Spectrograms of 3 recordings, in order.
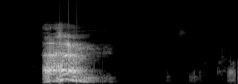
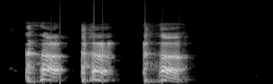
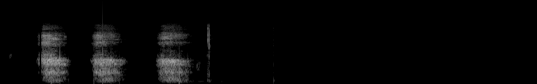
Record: cough_length: 2.4 s
cough_amplitude: 28014
cough_signal_mean_std_ratio: 0.35
three_cough_length: 2.7 s
three_cough_amplitude: 28295
three_cough_signal_mean_std_ratio: 0.48
exhalation_length: 5.4 s
exhalation_amplitude: 6008
exhalation_signal_mean_std_ratio: 0.31
survey_phase: alpha (2021-03-01 to 2021-08-12)
age: 45-64
gender: Male
wearing_mask: 'No'
symptom_cough_any: true
symptom_shortness_of_breath: true
symptom_fatigue: true
symptom_headache: true
symptom_change_to_sense_of_smell_or_taste: true
symptom_loss_of_taste: true
smoker_status: Current smoker (1 to 10 cigarettes per day)
respiratory_condition_asthma: false
respiratory_condition_other: false
recruitment_source: Test and Trace
submission_delay: 2 days
covid_test_result: Positive
covid_test_method: RT-qPCR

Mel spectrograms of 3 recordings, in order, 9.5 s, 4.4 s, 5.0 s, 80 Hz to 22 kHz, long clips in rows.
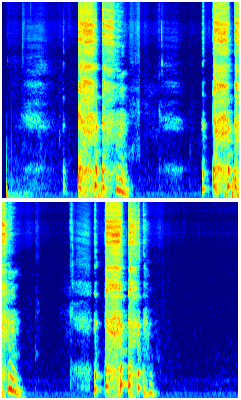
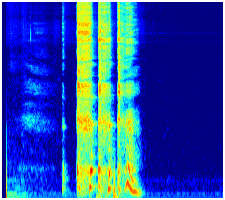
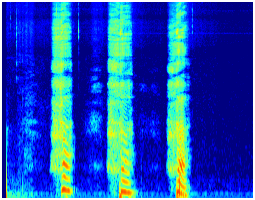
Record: three_cough_length: 9.5 s
three_cough_amplitude: 32768
three_cough_signal_mean_std_ratio: 0.41
cough_length: 4.4 s
cough_amplitude: 32768
cough_signal_mean_std_ratio: 0.38
exhalation_length: 5.0 s
exhalation_amplitude: 29538
exhalation_signal_mean_std_ratio: 0.38
survey_phase: beta (2021-08-13 to 2022-03-07)
age: 45-64
gender: Female
wearing_mask: 'No'
symptom_none: true
smoker_status: Never smoked
respiratory_condition_asthma: false
respiratory_condition_other: false
recruitment_source: REACT
submission_delay: 3 days
covid_test_result: Negative
covid_test_method: RT-qPCR
influenza_a_test_result: Negative
influenza_b_test_result: Negative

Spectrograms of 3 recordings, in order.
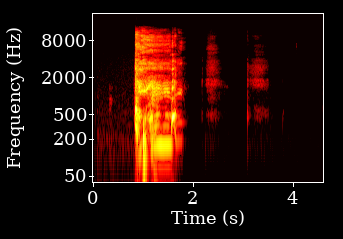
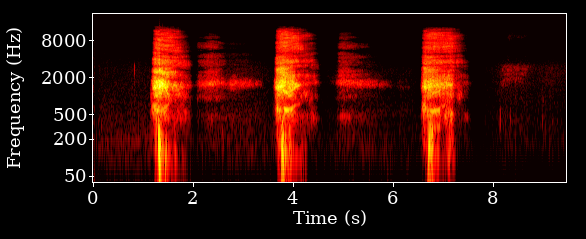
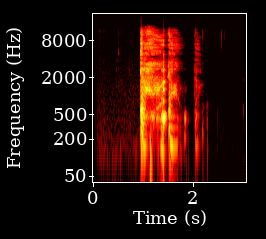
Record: cough_length: 4.6 s
cough_amplitude: 28308
cough_signal_mean_std_ratio: 0.32
exhalation_length: 9.5 s
exhalation_amplitude: 28633
exhalation_signal_mean_std_ratio: 0.29
three_cough_length: 3.1 s
three_cough_amplitude: 32300
three_cough_signal_mean_std_ratio: 0.27
survey_phase: beta (2021-08-13 to 2022-03-07)
age: 18-44
gender: Female
wearing_mask: 'No'
symptom_cough_any: true
symptom_new_continuous_cough: true
symptom_runny_or_blocked_nose: true
symptom_sore_throat: true
symptom_other: true
smoker_status: Never smoked
respiratory_condition_asthma: false
respiratory_condition_other: false
recruitment_source: Test and Trace
submission_delay: 2 days
covid_test_result: Positive
covid_test_method: LFT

